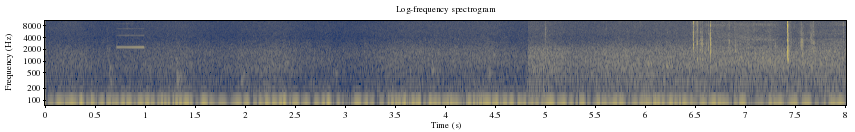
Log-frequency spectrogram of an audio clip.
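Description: Wind rumbling on the microphone, with one short, high beep from a handheld digital fish scale about a second in. The noise turns brighter about five seconds in, and a few sharp handling clicks come near the end.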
